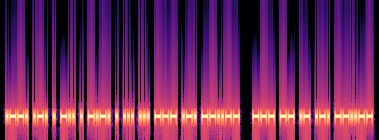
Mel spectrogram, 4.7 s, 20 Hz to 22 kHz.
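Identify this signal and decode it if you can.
Morse code, heard as a keyed tone, about 50 wpm, 600 Hz. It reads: PREDECESSOR, OMAR,
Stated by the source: Morse practice text from an English-language novel at 49 wpm.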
